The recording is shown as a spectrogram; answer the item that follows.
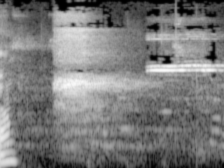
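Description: Gym scoreboard horn sounding one buzzy blast of about a second for a substitution, then a steady high-pitched tone near the end.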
